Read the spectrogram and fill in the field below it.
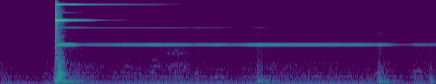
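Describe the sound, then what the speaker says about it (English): A single bell is struck once, a bright sharp ding that rings out as a long, clean sustained tone fading slowly, with faint soft knocks in the background and no talk. "let me give you guys and gals a bell."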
